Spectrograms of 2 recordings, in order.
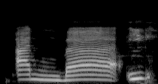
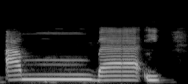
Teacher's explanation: Jadi kita tidak baca anbai ya, tidak kita baca seperti itu, tapi nunnya ini berubah menjadi mim ya, karena nun sukun tadi bertemu dengan huruf ba ya. Nah, maka dia berubah bunyi ambai ya, namanya gunnah ya, namanya di gunnah.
